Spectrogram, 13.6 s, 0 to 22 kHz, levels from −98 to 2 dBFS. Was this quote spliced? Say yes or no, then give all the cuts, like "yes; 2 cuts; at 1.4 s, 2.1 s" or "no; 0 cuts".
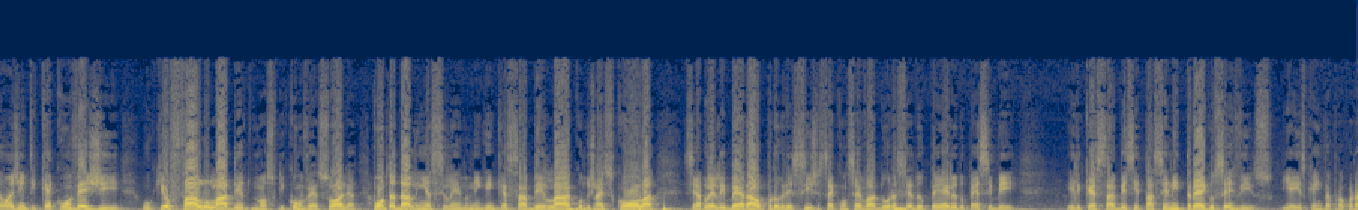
yes; 4 cuts; at 2.8 s, 3.7 s, 5.9 s, 7.0 s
